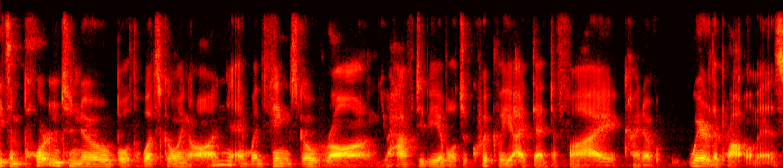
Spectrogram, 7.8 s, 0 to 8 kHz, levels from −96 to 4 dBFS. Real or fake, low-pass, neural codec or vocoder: real; 7.2 kHz; none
